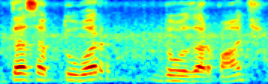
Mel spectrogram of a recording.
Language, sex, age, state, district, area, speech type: Urdu, male, 30-45, Delhi, North West Delhi, urban, spontaneous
